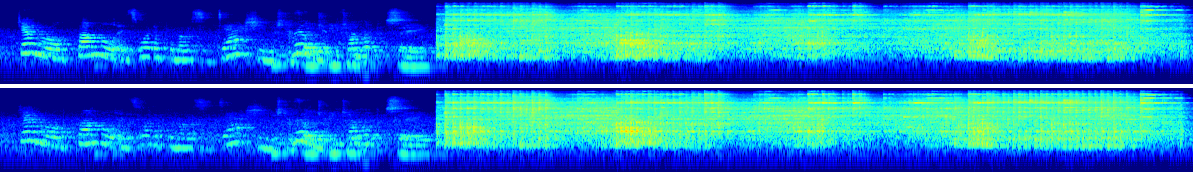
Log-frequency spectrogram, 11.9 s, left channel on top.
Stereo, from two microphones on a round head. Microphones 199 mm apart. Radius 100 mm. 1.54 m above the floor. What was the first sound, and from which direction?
A woman speaking, 55° left (ahead or behind).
